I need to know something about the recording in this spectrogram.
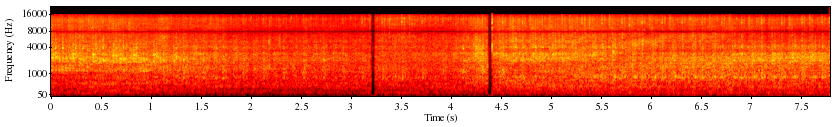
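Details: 2004 Ford F150 5.4L 3V at idle: crisp, fairly even ticking knock about 2.5 per second, timing chains slapping against the block because chain tensioners failed; fixed by replacing cam phasers, timing chains and tensioners.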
